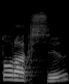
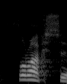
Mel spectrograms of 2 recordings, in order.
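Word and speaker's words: θώραξ: 그렇게 여기 호심경이라고 번역된 헬라어 단어는 뭐 발음하기에 따라서 또락스 또는 소락스 이렇게 발음을 하는데요.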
